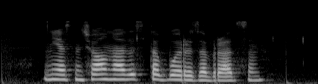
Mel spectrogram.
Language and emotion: Russian, neutral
